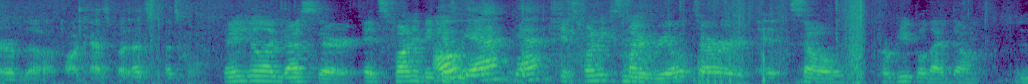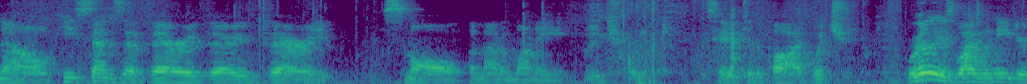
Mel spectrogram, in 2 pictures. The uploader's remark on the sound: The brothers are joined by an old friend, but quickly fall victim to a cyber attack, damaging the audio for this episode.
